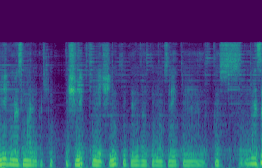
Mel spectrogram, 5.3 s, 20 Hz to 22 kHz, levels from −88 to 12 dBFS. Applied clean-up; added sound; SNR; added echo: neural separator model SepFormer DNS4.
